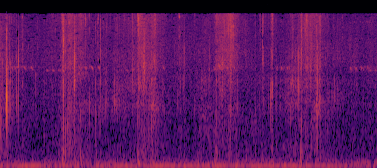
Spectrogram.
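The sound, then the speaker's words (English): Steady footsteps crunch along a forest trail at a walking pace, moderately loud, with a faint continuous hum of insects, believed to be crickets, in the background. “I'm walking now into a trail of the forest that I've never walked in before.”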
